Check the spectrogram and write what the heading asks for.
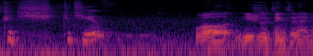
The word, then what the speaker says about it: Tkachuk: Yeah, it's Tkachuk is spelled exactly like it sounds, except with a T at the start. Yeah. And just a K at the end. It's pronounced Kachu.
